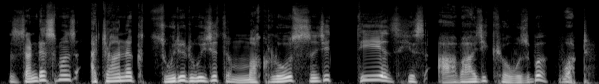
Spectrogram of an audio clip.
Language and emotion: Kashmiri, fearful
